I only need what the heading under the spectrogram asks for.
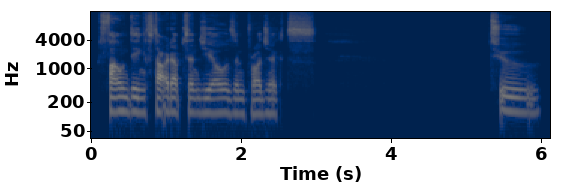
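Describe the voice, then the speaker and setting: Illness has left this Israeli-born podcast host in his 30s raspy and hoarse, though his timbre stays low and warm. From his bed in the bedroom, he gives an unhurried, candid, reflective monologue, slow and thoughtful with plenty of pauses.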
